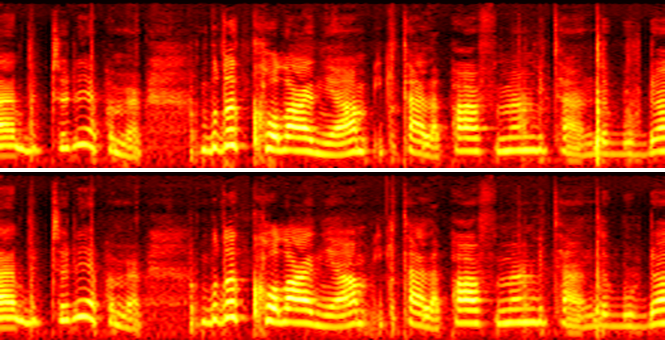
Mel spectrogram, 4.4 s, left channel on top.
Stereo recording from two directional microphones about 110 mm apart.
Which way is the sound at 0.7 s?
50° left (ahead or behind).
